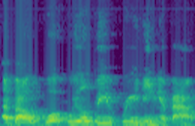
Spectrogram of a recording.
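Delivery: ordinary delivery, nothing marked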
